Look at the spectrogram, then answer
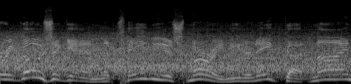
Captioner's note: cheering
